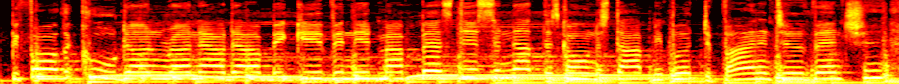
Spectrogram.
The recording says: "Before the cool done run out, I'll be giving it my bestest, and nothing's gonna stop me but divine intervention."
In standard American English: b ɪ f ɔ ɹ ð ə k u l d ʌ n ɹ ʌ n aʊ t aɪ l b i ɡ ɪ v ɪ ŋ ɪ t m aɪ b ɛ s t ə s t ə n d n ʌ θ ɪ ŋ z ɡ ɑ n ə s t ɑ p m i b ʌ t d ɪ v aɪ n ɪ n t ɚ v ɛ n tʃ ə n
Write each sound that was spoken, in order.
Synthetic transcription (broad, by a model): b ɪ f ɔ ɹ ð ə k u l d ʌ n ɹ ʌ n aʊ t aɪ l b i ɡ ɪ v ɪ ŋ ɪ t m aɪ b ɛ s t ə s ə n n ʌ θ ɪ z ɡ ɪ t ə s t ɑ p m i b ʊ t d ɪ b aɪ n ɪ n t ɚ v ɛ n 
